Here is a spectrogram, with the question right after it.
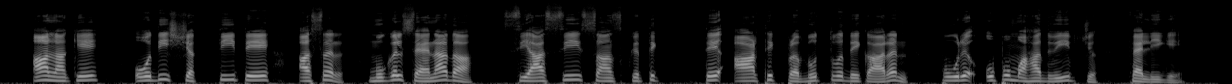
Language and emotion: Dogri, neutral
